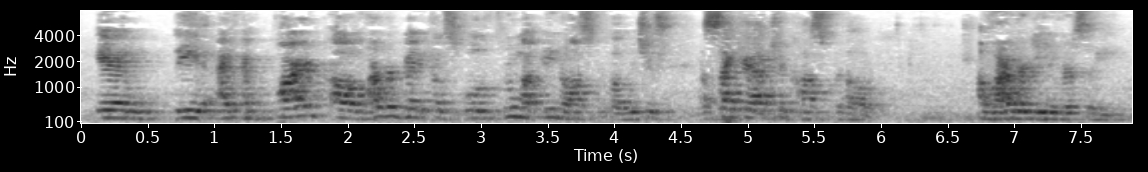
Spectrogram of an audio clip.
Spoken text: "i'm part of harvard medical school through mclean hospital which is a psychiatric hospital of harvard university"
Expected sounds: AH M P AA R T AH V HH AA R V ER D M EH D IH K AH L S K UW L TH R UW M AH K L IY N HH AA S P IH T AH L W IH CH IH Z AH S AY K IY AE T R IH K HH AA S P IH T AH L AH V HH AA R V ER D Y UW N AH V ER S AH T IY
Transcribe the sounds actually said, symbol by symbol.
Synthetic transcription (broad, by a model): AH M P AA R T AH V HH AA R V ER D M EH D IH K AH L S K UW L TH R UW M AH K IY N HH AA S P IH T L W IH CH IH Z AH S AY K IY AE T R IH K HH AA S P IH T L AH V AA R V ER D Y UW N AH V ER S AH T IY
